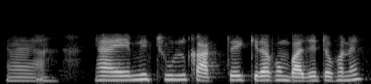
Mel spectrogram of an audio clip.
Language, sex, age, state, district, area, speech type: Bengali, female, 30-45, West Bengal, Darjeeling, rural, conversation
